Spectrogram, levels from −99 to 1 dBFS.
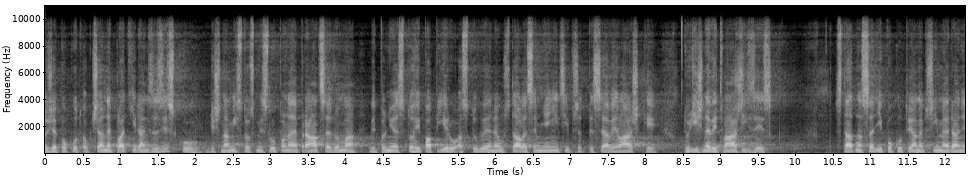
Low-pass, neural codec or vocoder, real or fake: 9.9 kHz; vocoder, 44.1 kHz, 128 mel bands, Pupu-Vocoder; fake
